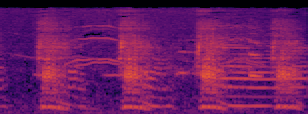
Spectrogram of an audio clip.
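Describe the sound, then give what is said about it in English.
African penguins, also called jackass penguins, bray in four evenly spaced calls. Each is a faint, harmonic, nasal honk with short pauses between. “Actually, that's the sound of African penguins, affectionately known as jackass penguins.”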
